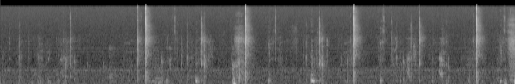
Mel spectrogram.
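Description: Suction on a thin tube working the diaphragm of a prototype honeycomb frame, with four sharp clicks about two seconds apart as its plastic cell parts shift, and a few softer thuds between them.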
